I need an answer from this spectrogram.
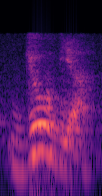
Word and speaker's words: lluvia: Double L has a sound G, right? Like lluvia, G, U, V, I, A.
